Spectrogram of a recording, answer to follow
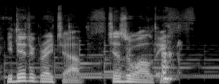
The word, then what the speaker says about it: Gesualdi: And I'm so sorry if I butchered your last name. Thanks, Pen. No, you did a great job. Jezaldi. Jezualdi.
